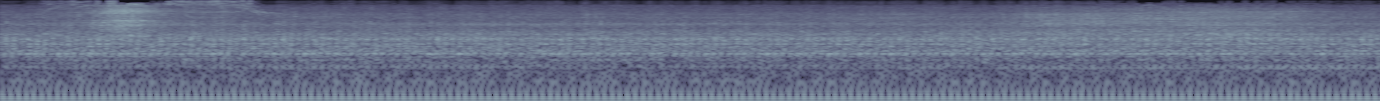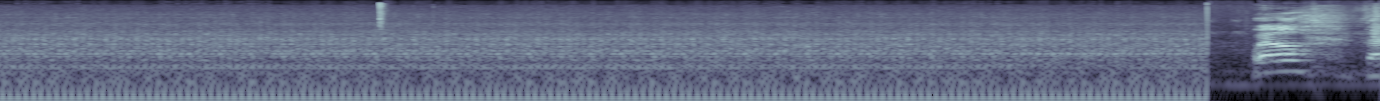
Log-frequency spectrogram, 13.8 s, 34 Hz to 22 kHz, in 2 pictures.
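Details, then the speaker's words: Cummins 4BT diesel, lost power after running waste oil; lift pump fine, piston slightly scored: low lumpy idle about four pulses a second, then cuts out; owner suspects a failing injection pump. "oh she's gonna die [Music] I think high-pressure pump and the injection pumps going out"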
